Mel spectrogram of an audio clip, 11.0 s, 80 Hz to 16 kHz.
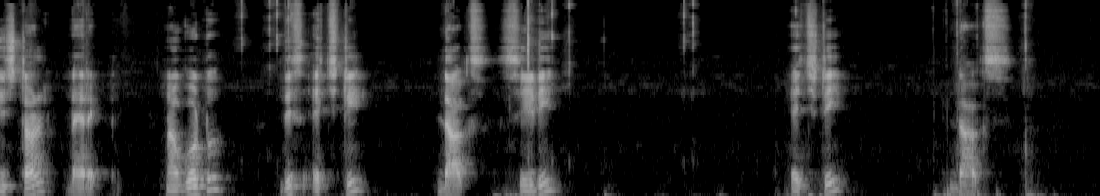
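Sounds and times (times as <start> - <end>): computer mouse clicks: 2.4 - 3.0, 5.1 - 6.2, 6.8 - 7.1.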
